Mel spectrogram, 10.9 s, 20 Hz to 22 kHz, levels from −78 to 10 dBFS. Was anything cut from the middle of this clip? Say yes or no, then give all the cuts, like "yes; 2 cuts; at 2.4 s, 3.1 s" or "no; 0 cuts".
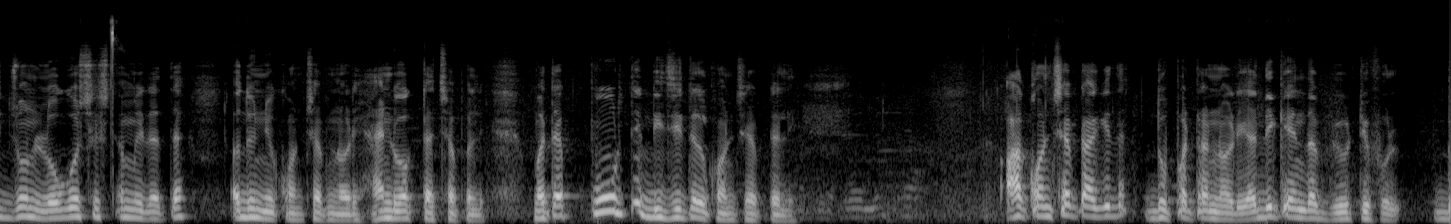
no; 0 cuts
